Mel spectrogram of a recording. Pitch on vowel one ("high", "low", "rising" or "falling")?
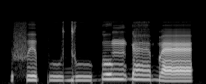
low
